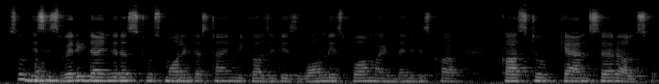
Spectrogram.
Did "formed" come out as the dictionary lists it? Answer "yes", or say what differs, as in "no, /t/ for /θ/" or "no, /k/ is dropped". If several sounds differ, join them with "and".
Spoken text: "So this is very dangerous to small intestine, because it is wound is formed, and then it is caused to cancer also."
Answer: no, /d/ is dropped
